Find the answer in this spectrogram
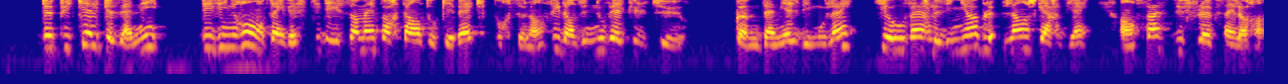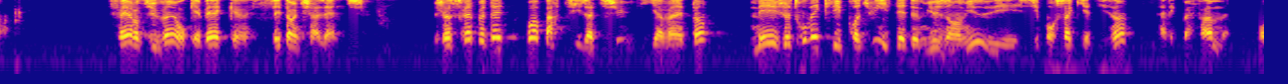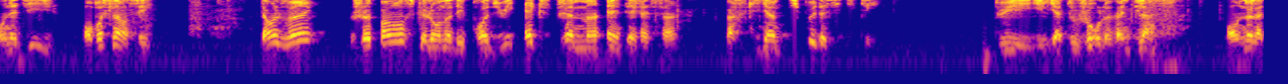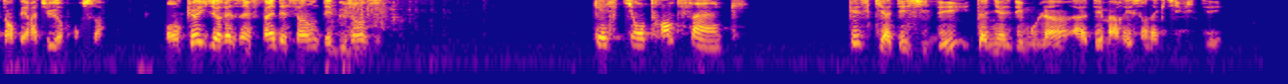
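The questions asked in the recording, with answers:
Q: Qu'est-ce qui a décidé Daniel Desmoulins à démarrer son activité?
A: L'amélioration de la qualité des vins québécois (les produits étaient de mieux en mieux).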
